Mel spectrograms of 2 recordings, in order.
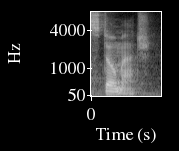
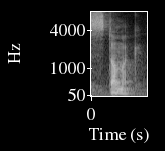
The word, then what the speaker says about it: stomach: The ch here sounds like K. It is not stomach, it is stomach.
